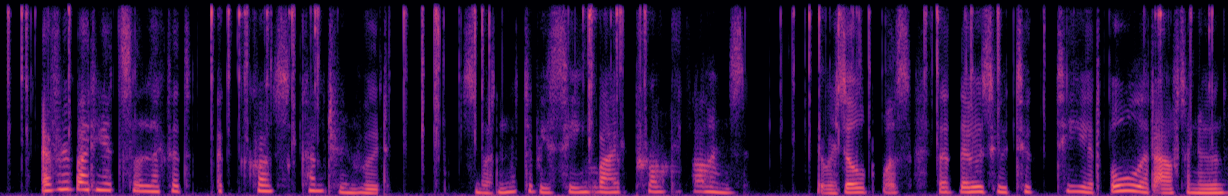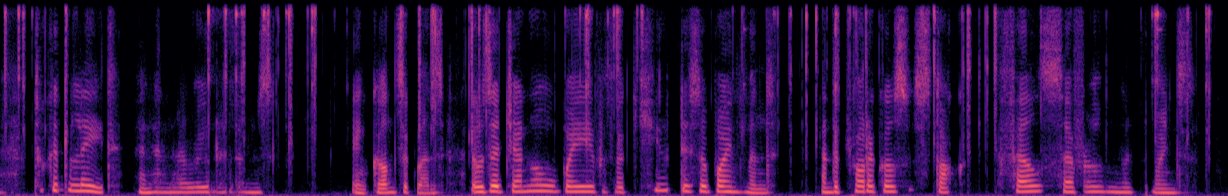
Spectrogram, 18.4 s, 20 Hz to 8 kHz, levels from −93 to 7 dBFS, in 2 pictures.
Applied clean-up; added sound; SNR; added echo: neural diffusion model UNIVERSE++.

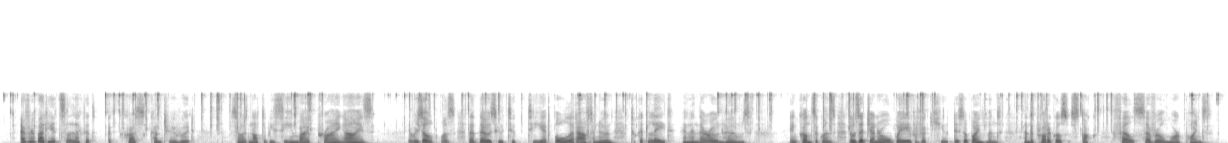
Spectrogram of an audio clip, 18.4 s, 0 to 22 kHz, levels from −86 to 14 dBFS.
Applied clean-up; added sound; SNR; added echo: neural mask model Resemble Enhance denoiser.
